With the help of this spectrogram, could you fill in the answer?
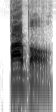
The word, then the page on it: barbel: American English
